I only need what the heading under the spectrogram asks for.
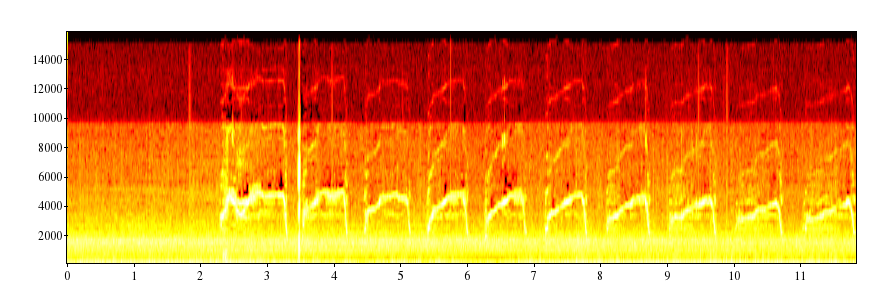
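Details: At a southwest Florida nest on 30 March 2023, the eaglet E22 gives about ten high, thin squeals, each rising then sliding down, roughly one per second, over a low wind rumble, calling for sibling E21's return after fledging.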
